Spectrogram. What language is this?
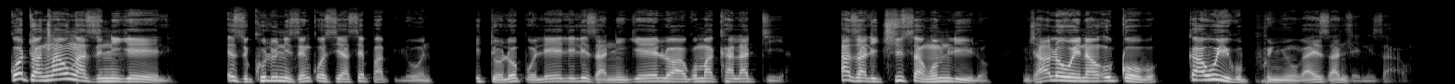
North Ndebele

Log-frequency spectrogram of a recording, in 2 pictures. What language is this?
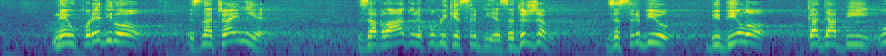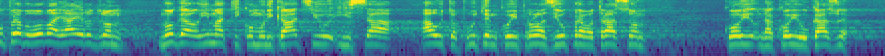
Serbian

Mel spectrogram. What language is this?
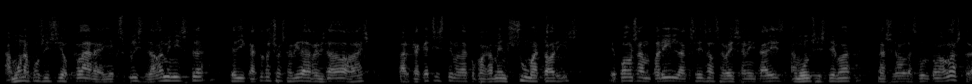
Catalan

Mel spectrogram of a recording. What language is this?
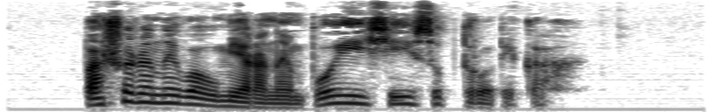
Belarusian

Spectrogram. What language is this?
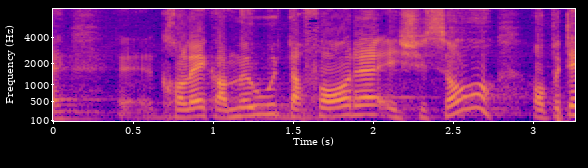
Swiss German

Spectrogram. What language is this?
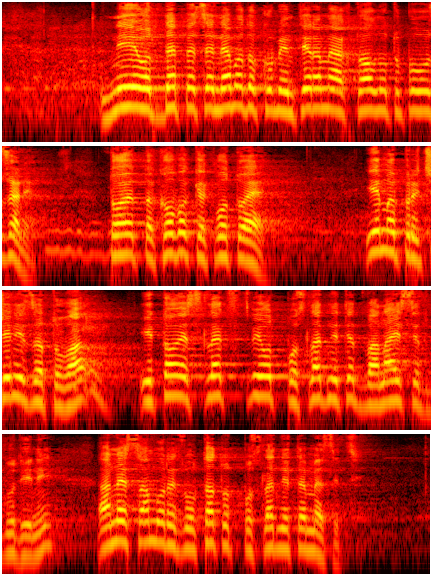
Bulgarian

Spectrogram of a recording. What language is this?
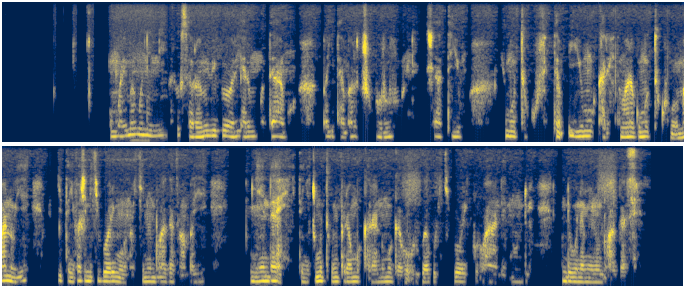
Kinyarwanda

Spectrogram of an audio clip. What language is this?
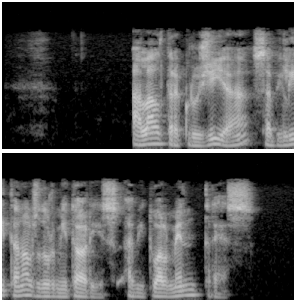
Catalan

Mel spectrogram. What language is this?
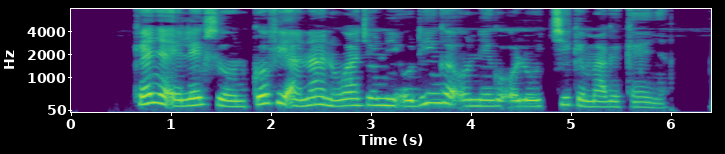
Luo (Kenya and Tanzania)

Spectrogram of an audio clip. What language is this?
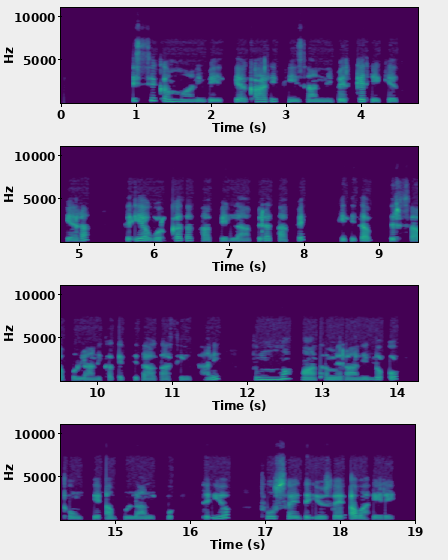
Wolaytta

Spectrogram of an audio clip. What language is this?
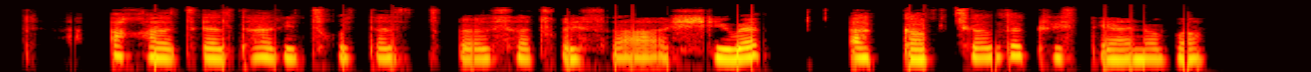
Georgian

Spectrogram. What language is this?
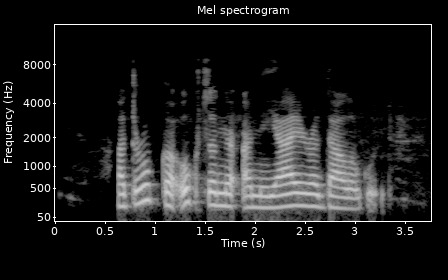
Abkhazian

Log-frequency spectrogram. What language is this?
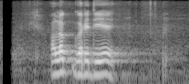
Nepali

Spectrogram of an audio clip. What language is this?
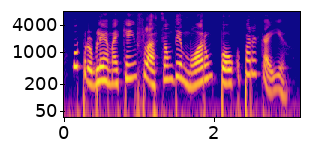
Portuguese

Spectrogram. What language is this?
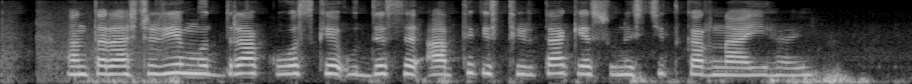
Magahi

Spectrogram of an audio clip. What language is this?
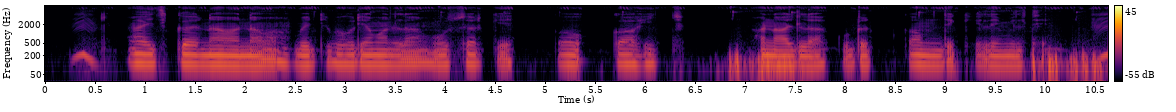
Chhattisgarhi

